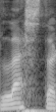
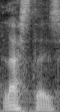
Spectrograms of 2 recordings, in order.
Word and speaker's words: Leicester: about long positions um good to hear you pronounce Leicester correctly of course of course great football team as well I am with a lot of history Lester's uh it's had a great year as well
